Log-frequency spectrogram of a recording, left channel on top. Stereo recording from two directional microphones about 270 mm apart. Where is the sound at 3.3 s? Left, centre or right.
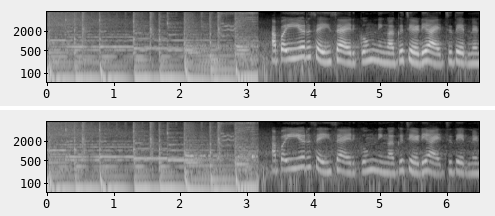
Centre.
